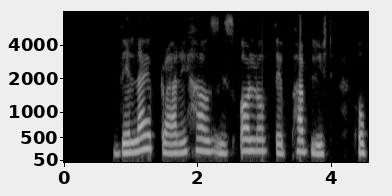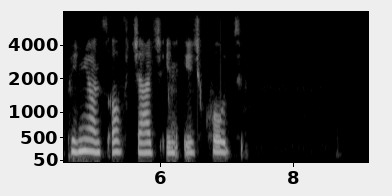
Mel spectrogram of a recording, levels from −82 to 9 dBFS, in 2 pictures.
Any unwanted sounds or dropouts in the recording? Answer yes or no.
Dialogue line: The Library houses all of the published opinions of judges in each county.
no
